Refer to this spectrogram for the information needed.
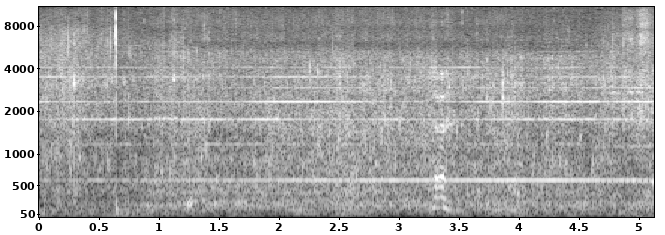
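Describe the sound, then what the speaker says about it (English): A stuck boat horn drones a steady, sustained tone without pause in the distance, over wind and engine-like rumble. "the horn got stuck. So now it's just blaring."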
